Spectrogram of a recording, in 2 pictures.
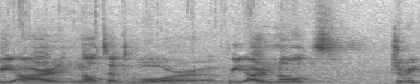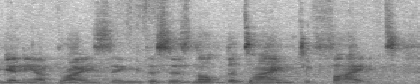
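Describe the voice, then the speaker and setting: There is audible room echo and noticeable background noise as a man with a Polish accent speaks at a fairly slow pace, medium pitch and fairly even intonation. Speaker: speaker at commemoration. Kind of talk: public speech.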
